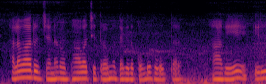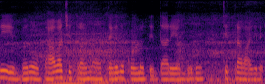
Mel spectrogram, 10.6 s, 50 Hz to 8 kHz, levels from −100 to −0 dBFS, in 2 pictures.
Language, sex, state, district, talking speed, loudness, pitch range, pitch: Kannada, female, Karnataka, Dharwad, 75 wpm, -41 LUFS, 165-180 Hz, 170 Hz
